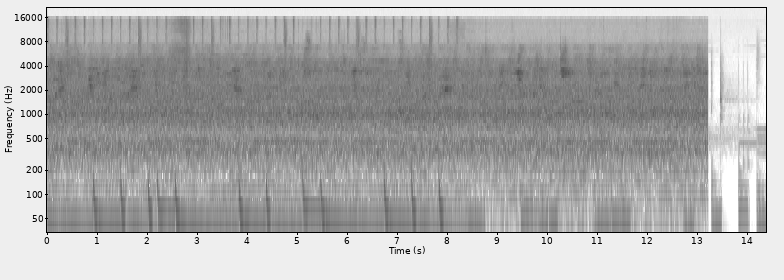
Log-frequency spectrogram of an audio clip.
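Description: A steady background hum and hiss with faint scattered ticks, cut off abruptly about a second before the end, where a short run of synthesized music notes begins.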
